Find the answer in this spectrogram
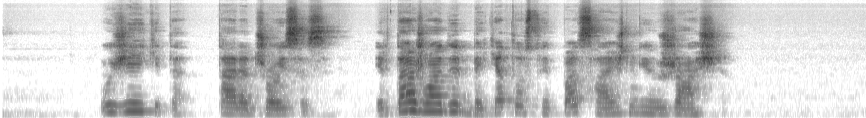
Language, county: Lithuanian, Klaipėda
